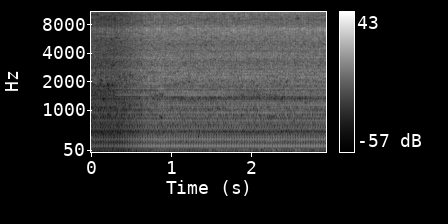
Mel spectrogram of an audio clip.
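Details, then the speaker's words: $5 yard-sale pressure washer, revived without new parts after spark and fuel-system cleaning, choke linkage sticky, hose leaking slightly: steady, even small-engine drone settling after a brief rise, no misses or knocks; runs healthy and smooth. "It has a leak in the hose, but not that bad. Oh my god. It runs so good, though. I don't know how."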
